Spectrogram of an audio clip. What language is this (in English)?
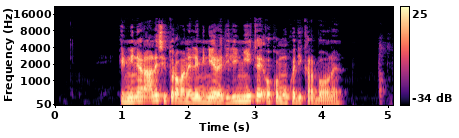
Italian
